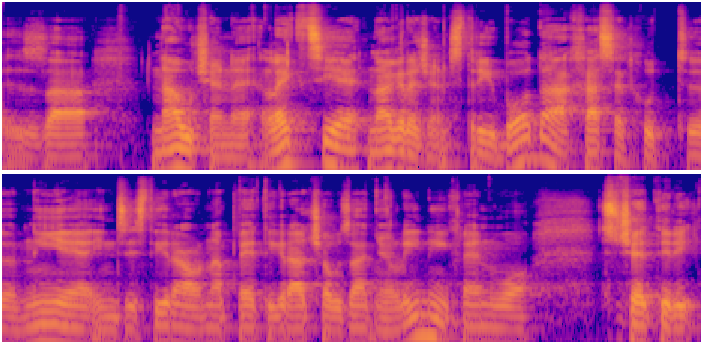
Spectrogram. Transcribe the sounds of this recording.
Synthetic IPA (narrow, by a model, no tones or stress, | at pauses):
za | naut͡ʃenḛle̞kt̪sijenaɡɾad͡ʒe̞̰nst̪ɾiːbo̞ːd̪axasanxut̪nijeinzist̪iːɾaonapeːt̪iɡɾaːt͡ʃauzad̪ɲo̞jliːniːkɾe̞ːnuo̞ | st͡ʃet̪iɾi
